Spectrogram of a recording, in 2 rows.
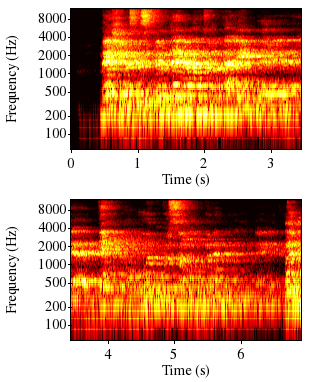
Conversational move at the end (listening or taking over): taking over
